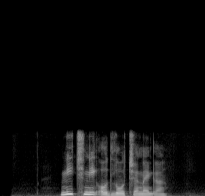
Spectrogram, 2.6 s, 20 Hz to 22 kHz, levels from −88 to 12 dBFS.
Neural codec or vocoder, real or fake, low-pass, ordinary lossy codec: codec, 16 kHz, 4 kbps, FunCodec, trained on LibriTTS, 50 frames a second; fake; 7.2 kHz; none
